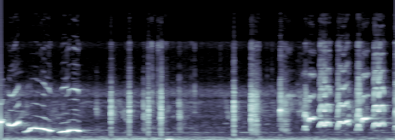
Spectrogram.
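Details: Magpie-robin in sharp provoking song: descending whistled slurs open the phrase, followed by scattered clicks and then a burst of high, ringing repeated notes.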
